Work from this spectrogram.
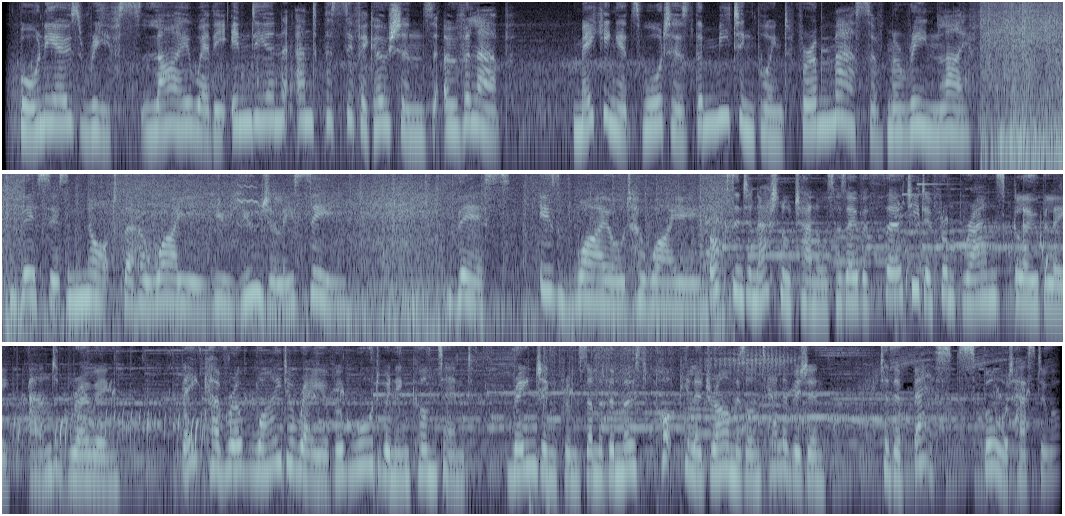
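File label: British narration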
